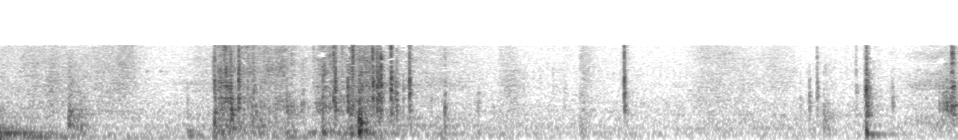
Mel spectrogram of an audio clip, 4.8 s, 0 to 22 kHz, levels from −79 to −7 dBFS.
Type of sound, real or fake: real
